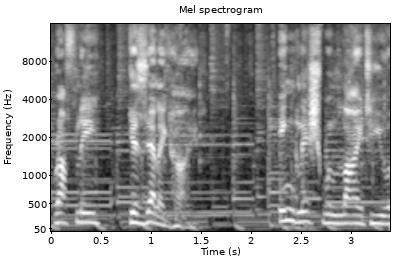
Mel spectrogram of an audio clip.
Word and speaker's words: Gezelligheid: Pronounced roughly Gezelligheid.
